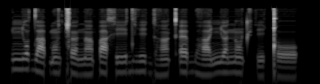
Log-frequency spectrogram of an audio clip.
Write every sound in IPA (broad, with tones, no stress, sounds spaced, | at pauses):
ɲ o˥ d̪ a˩ ɓ õ˧˥ ǀ œ˩ n̪ ã˩˥ p a˧ x iː˧˥ dʱ i˥˩ ɡʱ ã˩˥ kʼ ɛ˧˥ bʱ a˩˥ ɲ œ˥ n õ˥˩ t͡ʃʼ i˩ ǃ oː˩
